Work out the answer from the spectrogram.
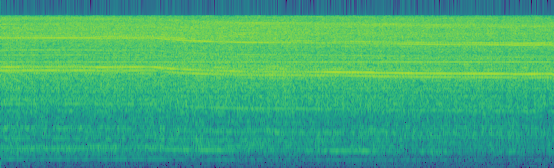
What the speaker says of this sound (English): I've chucked the screw into my drill,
